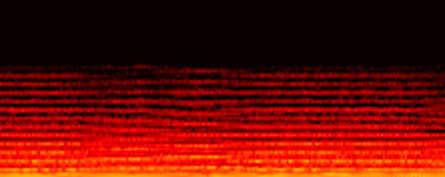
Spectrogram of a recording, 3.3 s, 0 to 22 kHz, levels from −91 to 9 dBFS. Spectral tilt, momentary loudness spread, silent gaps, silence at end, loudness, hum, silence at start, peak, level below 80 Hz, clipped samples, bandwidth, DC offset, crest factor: -5.5 dB/octave; 2 LU; none; 0 s; -32 LUFS; none; 0 s; -18 dBFS; -42 dBFS; under 0.1%; 13.5 kHz; under 0.1%; 14 dB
